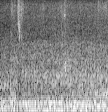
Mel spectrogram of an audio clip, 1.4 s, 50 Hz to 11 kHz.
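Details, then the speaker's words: 2014 Nissan X-Trail T32 after repair of misfire/rough idle: steady even exhaust rumble at idle, no stumbles; fixed by replacing incorrect, leaking number one coil and plug. "so let's listen to the muffl and see what's going on it's starting to rain so I'm trying to you know hurry this up yeah sounding definitely sweet right"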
